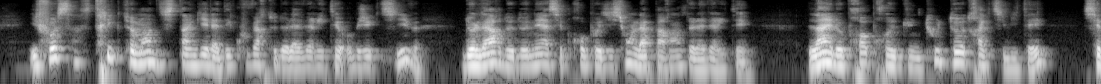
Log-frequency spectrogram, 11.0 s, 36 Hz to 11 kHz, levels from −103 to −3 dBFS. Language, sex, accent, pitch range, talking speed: French, male, French, 115-145 Hz, 165 wpm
